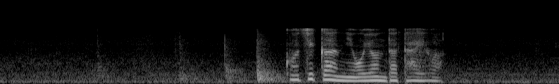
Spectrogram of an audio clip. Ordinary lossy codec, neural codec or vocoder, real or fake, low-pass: MP3, 48 kbps; none; real; 5.4 kHz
